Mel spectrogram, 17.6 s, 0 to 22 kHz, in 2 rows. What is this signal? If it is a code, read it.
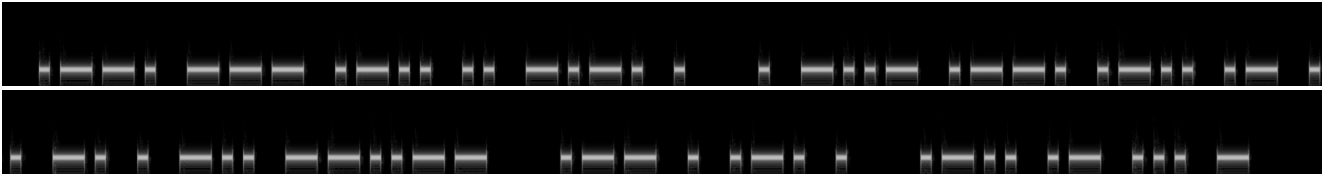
Morse code, heard as a keyed tone, about 17 wpm, 700 Hz. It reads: POLICE EXPLAINED, WERE LAST
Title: Pangram Challenge v2 - 17wpm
